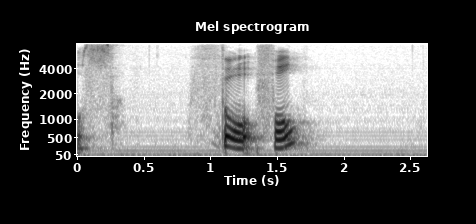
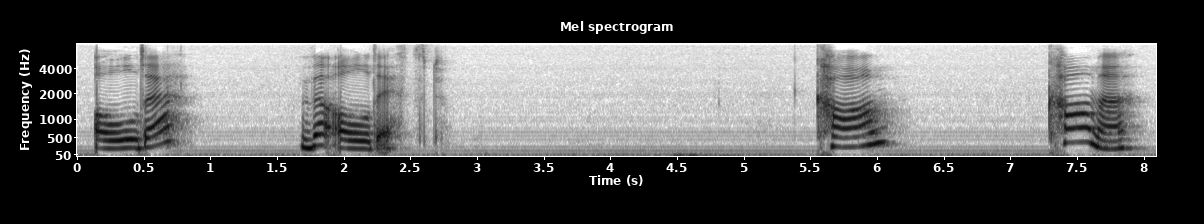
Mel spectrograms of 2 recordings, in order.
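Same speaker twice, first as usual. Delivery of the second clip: slow reading model; slower than usual. Shown as a demonstration. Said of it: "So let's read them together".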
